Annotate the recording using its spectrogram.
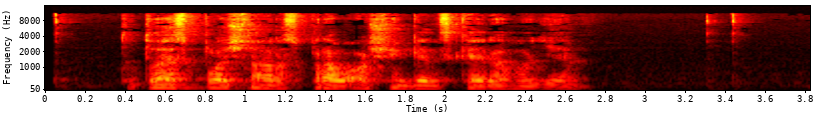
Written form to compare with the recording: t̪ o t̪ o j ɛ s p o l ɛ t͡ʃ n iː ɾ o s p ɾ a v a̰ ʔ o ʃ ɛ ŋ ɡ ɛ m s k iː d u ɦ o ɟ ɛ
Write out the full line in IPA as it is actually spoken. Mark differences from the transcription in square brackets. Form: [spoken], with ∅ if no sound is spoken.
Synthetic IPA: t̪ o t̪ o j ɛ s p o l ɛ t͡ʃ n [aː] ɾ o s p ɾ a v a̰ ʔ o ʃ ɛ ŋ ɡ ɛ [n] s k [ɛː] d [o] ɦ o ɟ ɛ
